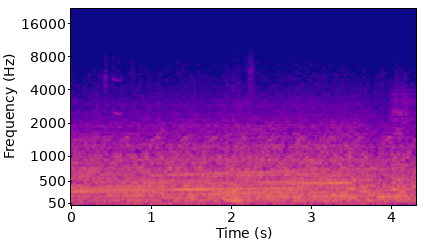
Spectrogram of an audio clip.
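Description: Car engine accelerating, its pitch rising steadily for about three and a half seconds and falling back near the end.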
